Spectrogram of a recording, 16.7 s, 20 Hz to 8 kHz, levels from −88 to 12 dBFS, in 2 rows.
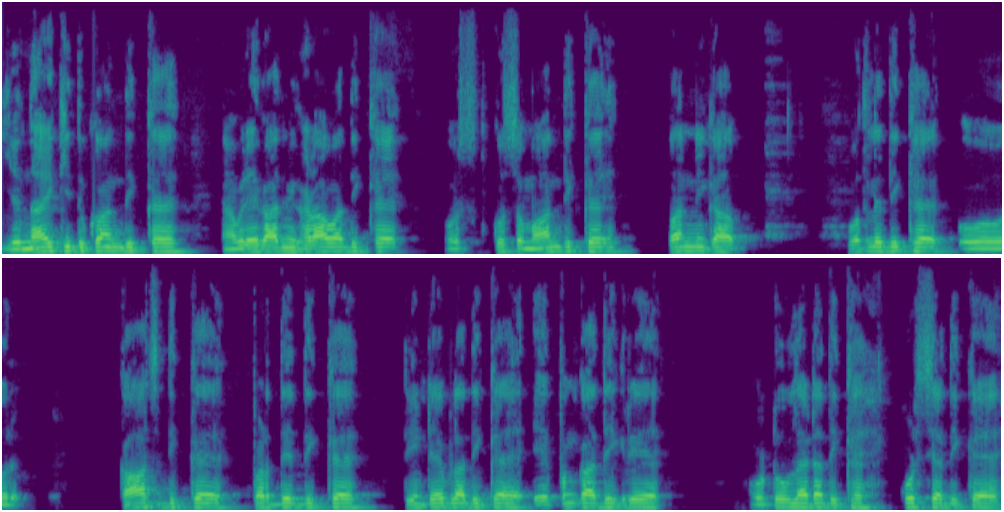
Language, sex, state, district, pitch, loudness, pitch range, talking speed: Rajasthani, male, Rajasthan, Nagaur, 130 Hz, -16 LUFS, 125-135 Hz, 130 wpm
